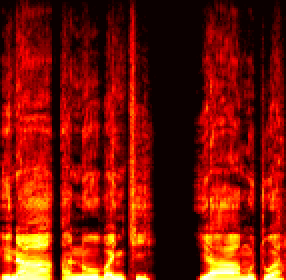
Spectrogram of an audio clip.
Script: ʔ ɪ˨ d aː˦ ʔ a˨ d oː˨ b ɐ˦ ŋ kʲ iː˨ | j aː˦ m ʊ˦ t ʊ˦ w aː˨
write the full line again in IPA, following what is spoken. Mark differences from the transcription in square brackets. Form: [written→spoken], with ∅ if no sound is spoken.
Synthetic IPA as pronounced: ʔ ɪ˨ [d→n] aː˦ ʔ a˨ [d→n] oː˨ b ɐ˦ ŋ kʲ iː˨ | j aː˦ m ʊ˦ t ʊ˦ w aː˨

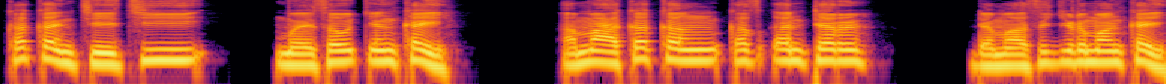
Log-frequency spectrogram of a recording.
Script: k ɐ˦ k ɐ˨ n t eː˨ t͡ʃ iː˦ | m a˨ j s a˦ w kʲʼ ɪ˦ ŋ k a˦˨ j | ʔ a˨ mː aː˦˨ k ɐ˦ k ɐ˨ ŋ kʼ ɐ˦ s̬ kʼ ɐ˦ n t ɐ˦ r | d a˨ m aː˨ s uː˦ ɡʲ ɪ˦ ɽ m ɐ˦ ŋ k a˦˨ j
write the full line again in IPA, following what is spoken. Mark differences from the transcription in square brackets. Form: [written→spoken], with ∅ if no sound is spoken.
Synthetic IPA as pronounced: k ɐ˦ k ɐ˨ n [t→t͡ʃ] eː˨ t͡ʃ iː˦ | m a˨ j s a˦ w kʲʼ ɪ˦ ŋ k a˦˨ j | ʔ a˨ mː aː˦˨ k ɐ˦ k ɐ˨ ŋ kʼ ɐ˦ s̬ kʼ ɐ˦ n t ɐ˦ r | d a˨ m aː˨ s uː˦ ɡʲ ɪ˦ ɽ m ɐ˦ ŋ k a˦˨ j

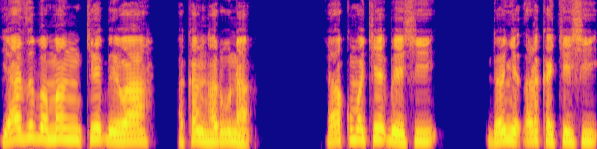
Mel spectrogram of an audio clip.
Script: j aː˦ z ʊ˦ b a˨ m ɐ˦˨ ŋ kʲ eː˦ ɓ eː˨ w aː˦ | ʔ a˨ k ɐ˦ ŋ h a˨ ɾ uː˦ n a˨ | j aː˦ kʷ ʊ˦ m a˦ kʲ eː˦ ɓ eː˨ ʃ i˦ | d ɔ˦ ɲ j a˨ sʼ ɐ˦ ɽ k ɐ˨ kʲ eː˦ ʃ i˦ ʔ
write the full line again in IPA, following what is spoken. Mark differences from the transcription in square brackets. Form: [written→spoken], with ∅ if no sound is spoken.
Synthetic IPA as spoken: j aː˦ z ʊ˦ b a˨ m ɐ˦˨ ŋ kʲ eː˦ ɓ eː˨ w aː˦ | ʔ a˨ k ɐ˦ ŋ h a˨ ɾ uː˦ n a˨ | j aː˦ kʷ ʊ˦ m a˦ kʲ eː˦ ɓ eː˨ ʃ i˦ | d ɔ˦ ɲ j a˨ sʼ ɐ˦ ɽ k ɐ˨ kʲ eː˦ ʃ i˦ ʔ

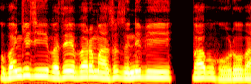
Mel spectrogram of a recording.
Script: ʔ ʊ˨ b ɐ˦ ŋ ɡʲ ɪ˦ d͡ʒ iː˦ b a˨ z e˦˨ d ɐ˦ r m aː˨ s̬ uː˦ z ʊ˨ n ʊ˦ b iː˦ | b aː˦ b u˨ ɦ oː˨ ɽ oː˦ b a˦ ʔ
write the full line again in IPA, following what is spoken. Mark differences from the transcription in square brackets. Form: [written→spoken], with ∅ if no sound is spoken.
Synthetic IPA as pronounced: ʔ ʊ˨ b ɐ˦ ŋ ɡʲ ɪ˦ d͡ʒ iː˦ b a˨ z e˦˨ [d→b] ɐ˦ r m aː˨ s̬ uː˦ z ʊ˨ n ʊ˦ b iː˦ | b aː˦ b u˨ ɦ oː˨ ɽ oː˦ b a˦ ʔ

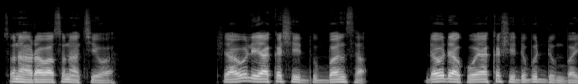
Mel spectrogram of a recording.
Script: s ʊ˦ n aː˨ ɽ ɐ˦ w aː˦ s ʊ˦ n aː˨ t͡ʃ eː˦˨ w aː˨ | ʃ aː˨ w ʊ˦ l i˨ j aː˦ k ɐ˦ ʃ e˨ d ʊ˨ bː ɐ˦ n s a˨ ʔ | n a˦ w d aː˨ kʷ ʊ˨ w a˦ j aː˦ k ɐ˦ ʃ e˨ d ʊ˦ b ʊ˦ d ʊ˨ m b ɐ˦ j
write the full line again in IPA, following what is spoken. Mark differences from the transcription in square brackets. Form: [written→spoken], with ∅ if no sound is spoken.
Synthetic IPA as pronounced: s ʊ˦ n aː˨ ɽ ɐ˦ w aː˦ s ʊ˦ n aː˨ t͡ʃ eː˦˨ w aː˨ | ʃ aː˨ w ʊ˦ l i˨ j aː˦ k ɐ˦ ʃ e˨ d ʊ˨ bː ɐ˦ n s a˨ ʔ | [n→d] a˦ w d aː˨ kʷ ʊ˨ w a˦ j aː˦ k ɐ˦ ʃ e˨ d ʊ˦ b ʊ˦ d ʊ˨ m b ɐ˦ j

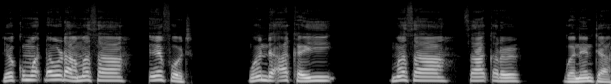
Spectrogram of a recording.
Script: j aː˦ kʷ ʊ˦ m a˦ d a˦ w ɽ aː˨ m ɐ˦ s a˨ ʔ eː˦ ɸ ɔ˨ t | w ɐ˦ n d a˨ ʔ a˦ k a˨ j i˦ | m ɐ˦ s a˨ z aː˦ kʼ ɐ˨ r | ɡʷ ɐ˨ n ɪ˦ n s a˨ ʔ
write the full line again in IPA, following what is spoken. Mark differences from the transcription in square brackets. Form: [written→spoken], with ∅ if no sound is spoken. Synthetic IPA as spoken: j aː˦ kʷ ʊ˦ m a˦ [d→ɗ] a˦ w ɽ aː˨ m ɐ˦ s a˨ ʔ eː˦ ɸ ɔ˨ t | w ɐ˦ n d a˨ ʔ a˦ k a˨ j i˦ | m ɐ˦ s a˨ [z→s] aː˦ kʼ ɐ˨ r | ɡʷ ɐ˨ n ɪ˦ n [s→t] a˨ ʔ

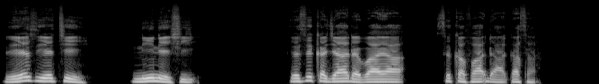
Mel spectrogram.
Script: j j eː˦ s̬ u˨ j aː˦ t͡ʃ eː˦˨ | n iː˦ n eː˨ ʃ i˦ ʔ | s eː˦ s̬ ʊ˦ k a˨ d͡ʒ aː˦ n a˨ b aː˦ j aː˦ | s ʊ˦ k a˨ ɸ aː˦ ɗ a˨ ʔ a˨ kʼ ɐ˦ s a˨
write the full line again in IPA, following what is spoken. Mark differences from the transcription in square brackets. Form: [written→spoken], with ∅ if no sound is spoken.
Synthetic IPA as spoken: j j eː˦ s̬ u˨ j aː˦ t͡ʃ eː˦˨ | n iː˦ n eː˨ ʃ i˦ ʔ | s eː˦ s̬ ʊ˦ k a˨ d͡ʒ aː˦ [n→d] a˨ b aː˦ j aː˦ | s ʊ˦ k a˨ ɸ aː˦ ɗ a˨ ʔ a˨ kʼ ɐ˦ s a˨

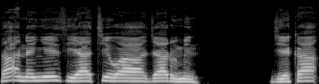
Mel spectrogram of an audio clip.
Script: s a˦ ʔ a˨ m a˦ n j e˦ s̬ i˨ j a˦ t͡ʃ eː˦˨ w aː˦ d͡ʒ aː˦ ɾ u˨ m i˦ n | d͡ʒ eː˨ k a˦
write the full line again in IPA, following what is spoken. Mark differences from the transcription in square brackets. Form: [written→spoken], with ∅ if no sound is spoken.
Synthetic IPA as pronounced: s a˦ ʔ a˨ [m→n] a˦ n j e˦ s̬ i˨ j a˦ t͡ʃ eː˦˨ w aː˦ d͡ʒ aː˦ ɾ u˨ m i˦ n | d͡ʒ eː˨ k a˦

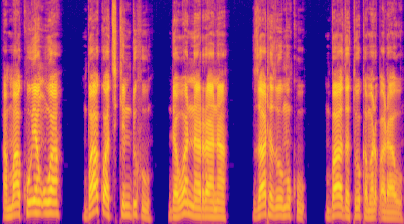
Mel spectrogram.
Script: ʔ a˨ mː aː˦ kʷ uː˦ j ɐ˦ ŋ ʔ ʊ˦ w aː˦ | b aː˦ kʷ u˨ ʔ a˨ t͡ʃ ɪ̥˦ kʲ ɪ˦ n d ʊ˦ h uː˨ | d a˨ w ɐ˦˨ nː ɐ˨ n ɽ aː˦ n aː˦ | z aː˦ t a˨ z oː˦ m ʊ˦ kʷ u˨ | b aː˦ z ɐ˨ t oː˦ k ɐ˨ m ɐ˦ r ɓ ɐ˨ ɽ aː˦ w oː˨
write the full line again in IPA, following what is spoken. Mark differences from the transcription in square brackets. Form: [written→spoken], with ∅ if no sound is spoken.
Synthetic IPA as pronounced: ʔ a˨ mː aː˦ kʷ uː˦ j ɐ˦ ŋ ʔ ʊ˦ w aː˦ | b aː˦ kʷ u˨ ʔ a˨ t͡ʃ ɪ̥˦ kʲ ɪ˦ n d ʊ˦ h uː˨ | d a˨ w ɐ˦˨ nː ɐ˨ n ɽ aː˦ n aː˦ | z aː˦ t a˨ z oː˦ m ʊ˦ kʷ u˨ | b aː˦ z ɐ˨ t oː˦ k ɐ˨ m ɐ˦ r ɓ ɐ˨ ɽ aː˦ w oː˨

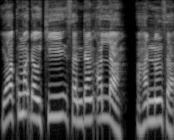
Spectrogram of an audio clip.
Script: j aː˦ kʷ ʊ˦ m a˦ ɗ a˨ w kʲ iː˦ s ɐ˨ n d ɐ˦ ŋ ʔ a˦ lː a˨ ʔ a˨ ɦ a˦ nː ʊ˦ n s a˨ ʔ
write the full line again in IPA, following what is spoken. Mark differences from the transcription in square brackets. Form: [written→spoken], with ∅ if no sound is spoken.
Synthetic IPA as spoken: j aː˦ kʷ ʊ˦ m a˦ ɗ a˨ w kʲ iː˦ s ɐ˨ n d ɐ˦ ŋ ʔ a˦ lː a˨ ʔ a˨ ɦ a˦ nː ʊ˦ n s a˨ ʔ

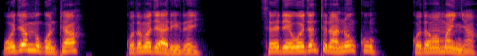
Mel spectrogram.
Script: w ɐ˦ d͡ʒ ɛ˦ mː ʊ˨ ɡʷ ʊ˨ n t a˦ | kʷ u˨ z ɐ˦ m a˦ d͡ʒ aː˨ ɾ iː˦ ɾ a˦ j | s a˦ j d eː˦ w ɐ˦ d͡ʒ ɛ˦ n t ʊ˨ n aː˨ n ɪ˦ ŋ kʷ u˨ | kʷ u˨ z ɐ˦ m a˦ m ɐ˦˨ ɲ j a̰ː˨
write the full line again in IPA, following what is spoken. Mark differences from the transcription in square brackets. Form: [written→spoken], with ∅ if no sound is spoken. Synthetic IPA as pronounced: w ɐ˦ d͡ʒ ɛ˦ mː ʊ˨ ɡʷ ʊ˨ n t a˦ | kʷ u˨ z ɐ˦ m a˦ d͡ʒ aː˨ ɾ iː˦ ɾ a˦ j | s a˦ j d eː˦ w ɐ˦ d͡ʒ ɛ˦ n t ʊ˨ n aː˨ n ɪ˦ ŋ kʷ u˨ | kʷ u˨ z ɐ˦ m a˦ m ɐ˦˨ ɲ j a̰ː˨

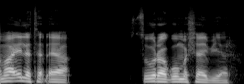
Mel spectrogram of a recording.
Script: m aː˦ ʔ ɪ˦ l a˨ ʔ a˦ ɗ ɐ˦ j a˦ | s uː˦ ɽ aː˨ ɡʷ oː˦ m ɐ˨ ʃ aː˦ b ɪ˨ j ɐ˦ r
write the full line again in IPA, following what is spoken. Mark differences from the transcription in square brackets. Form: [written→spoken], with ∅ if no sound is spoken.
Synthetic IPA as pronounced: m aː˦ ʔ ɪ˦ l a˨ [ʔ→t] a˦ ɗ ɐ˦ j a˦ | s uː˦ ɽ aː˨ ɡʷ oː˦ m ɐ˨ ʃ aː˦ b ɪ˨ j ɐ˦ r

